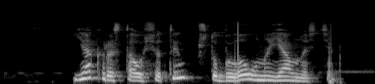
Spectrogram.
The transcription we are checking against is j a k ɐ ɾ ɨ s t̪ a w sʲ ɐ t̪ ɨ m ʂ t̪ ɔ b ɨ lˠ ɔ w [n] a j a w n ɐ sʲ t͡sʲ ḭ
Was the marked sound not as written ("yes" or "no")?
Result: no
